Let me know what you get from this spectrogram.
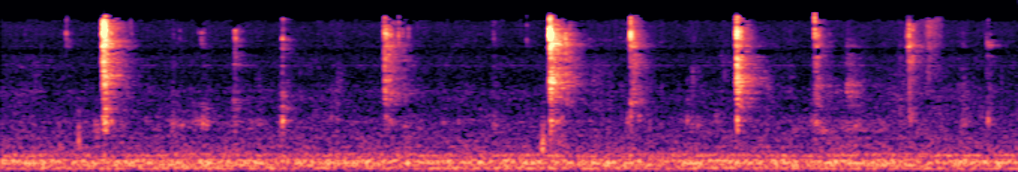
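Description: Wet mouth clicks and smacks from chewing juicy watermelon and working out the seeds, about seven sharp clicks spaced irregularly over a steady low hum.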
